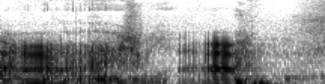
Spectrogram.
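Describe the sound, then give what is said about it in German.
A person imitates a dog's growl, a rough, throaty rumble drawn out for about two seconds in two swelling pushes, fairly loud, with no other talking. “Wenn sie knurren.”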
